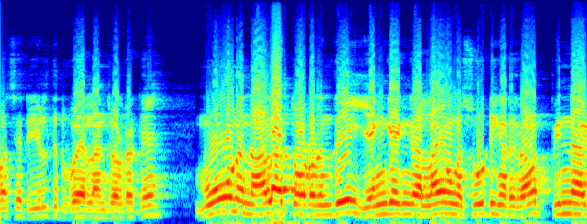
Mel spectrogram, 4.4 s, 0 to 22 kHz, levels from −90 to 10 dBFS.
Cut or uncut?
cut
